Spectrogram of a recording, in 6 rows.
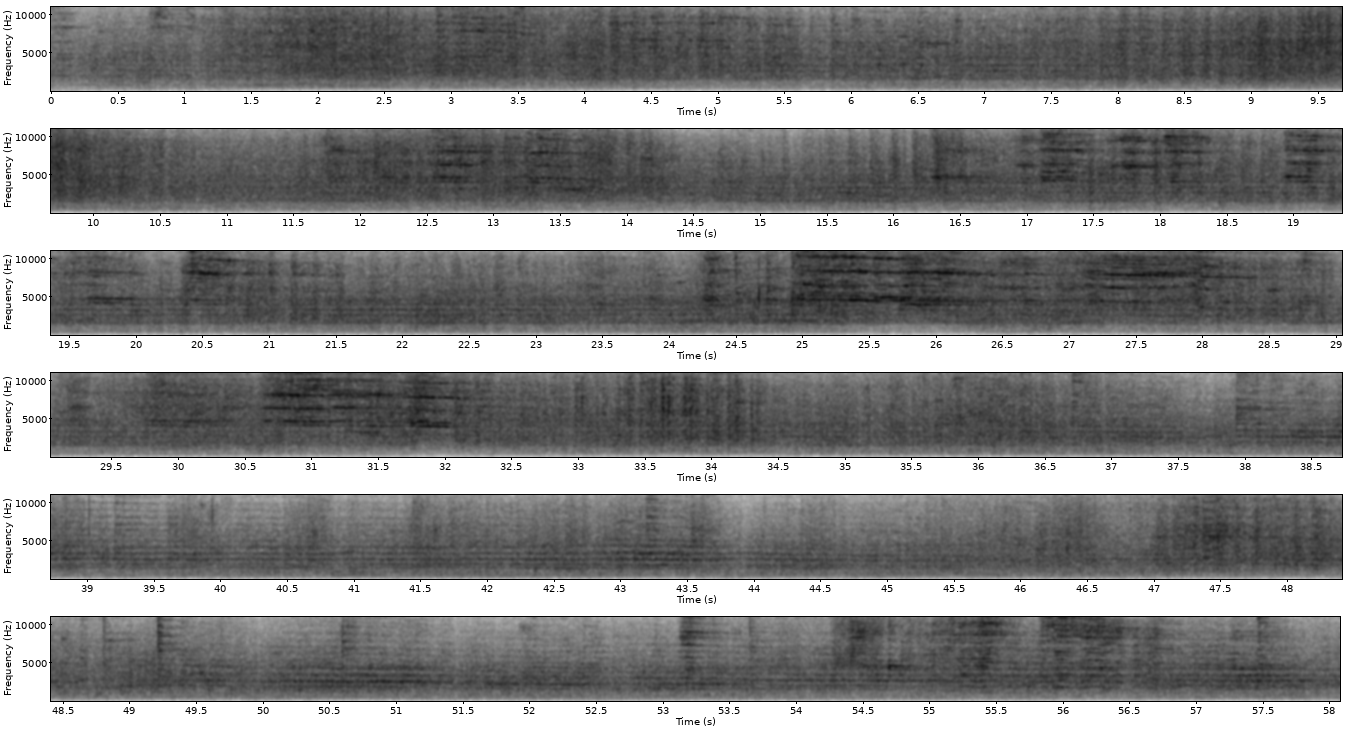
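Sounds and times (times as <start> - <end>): train wheels clickety-clack on rail: 0.0 - 58.0
high-pitched wheel squeal: 29.8 - 32.1.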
